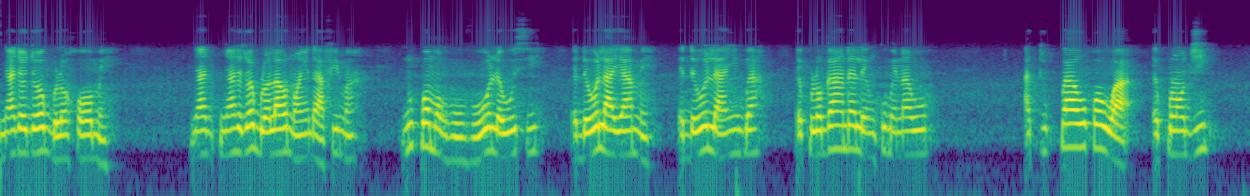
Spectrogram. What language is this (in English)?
Ewe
